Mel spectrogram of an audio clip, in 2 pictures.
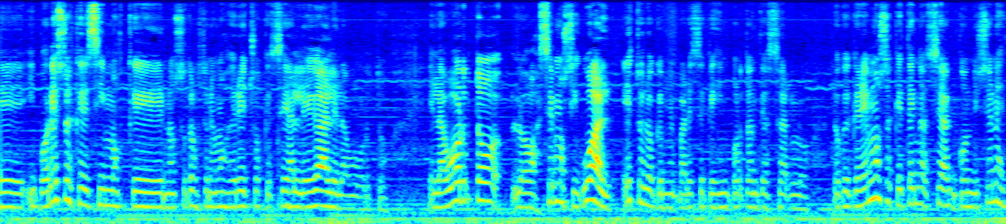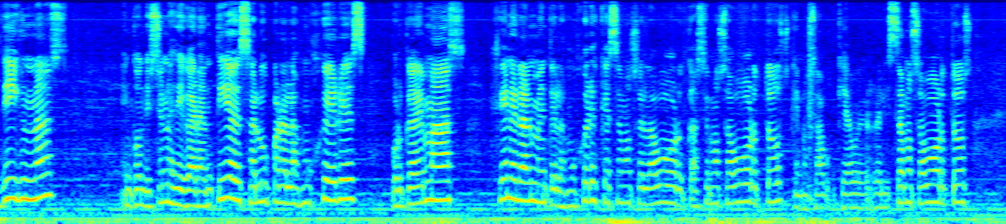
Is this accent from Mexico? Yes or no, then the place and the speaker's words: no; Lanús, Buenos Aires Province, Argentina; de acá de la zona de Lanús, militante feminista desde hace muchos años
